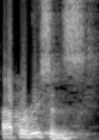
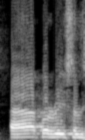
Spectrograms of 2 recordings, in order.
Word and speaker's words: apparitions: Apparitions. Apparitions. यहां पे primary stress है, यहां पे सेकेंडरी स्ट्रेस है, यहां पे प्राइमरी स्ट्रेस है, और apparitions आप इसको कहेंगे।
